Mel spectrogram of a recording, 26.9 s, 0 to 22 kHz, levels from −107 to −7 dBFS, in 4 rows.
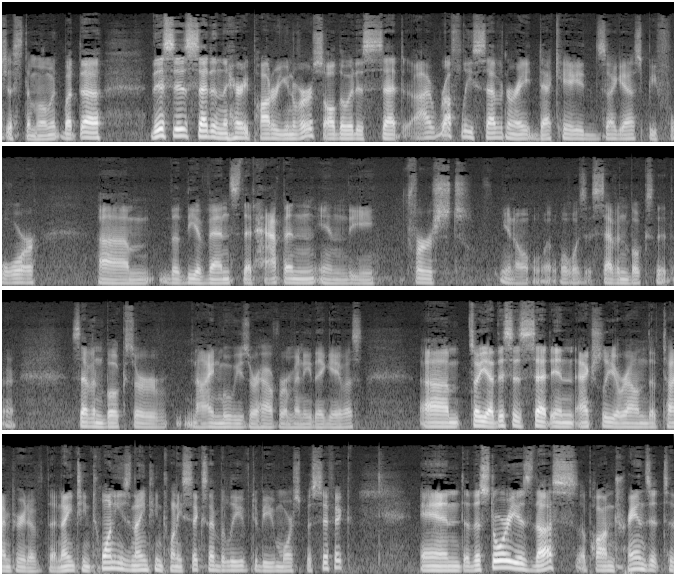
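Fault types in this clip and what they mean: No technical faults can be heard anywhere in the speech recording; the signal stays continuous and stable throughout.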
